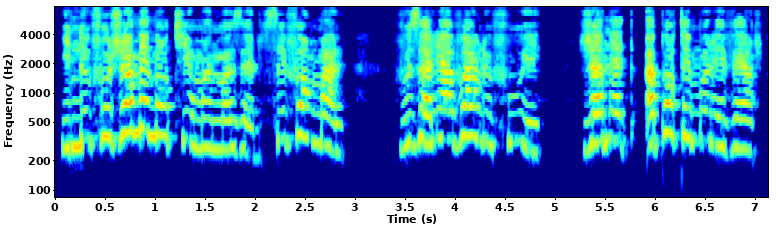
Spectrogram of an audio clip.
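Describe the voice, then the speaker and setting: Voiced by a woman, a high-pitched little girl scolds her doll like a strict, prim mother, lingering over each reproach at an unhurried pace. It's a storybook reading, and the audio is slightly muffled and lo-fi.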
